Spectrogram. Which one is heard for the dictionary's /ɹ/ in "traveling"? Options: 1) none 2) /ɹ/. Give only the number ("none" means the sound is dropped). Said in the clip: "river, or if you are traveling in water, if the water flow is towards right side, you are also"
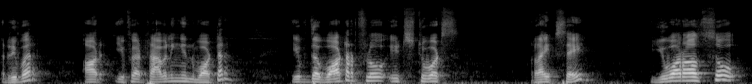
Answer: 2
